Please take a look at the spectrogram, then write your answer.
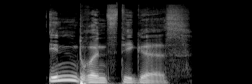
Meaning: strong/mixed nominative/accusative neuter singular of inbrünstig
- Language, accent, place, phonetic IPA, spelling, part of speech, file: German, Germany, Berlin, [ˈɪnˌbʁʏnstɪɡəs], inbrünstiges, adjective, De-inbrünstiges.ogg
